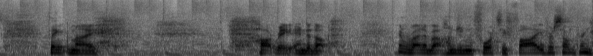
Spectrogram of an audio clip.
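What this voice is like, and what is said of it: Out of breath, panting. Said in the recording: “So you can tell, I mean, I'm out of breath.”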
